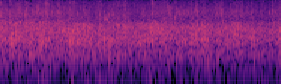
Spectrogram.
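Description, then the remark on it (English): A church audience at Christian Life Austin in South Austin clapping their hands together in steady, dense applause, the sound broad and continuous for a couple of seconds with no voices standing out. “Clap your hands real big.”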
